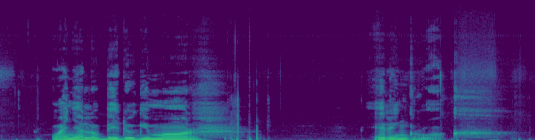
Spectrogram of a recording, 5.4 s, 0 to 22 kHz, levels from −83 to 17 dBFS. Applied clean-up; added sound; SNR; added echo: none; none; none; none.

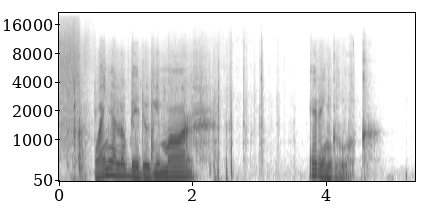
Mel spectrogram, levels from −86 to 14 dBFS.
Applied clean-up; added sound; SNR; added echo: neural mask model RNNoise.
